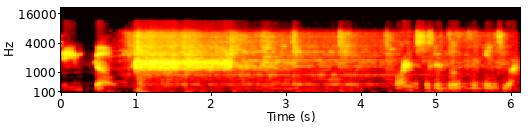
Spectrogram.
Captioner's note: rocket engine roaring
